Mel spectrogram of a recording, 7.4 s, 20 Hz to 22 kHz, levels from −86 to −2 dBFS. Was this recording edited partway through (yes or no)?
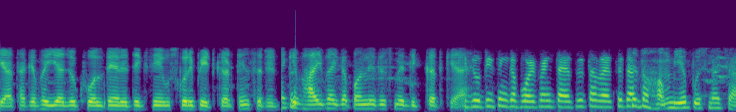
yes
